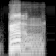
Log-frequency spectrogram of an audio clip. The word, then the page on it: iron: British English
